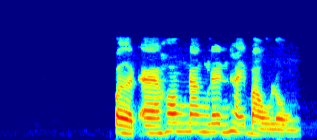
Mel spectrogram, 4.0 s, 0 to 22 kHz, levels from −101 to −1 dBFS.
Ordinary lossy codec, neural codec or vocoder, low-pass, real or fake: none; none; 7.2 kHz; real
